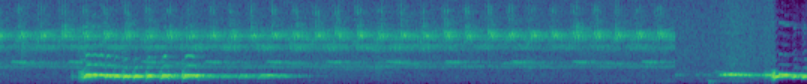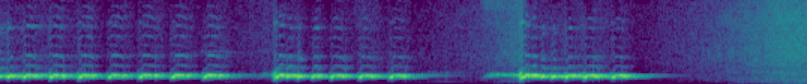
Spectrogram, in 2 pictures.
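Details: Angkatan song of a local zebra dove, meant to prompt silent birds to sing: four rolling phrases of quick, evenly pulsed coos, the first over a steady high electronic whine that stops midway.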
